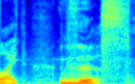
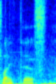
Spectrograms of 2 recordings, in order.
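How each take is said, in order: First: It is said in an impression of Lucian. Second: It is said in his normal voice.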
